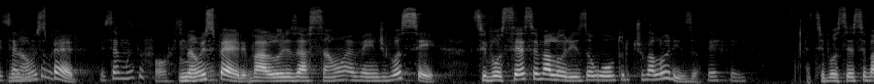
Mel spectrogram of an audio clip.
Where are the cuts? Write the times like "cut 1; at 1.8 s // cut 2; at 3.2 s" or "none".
none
